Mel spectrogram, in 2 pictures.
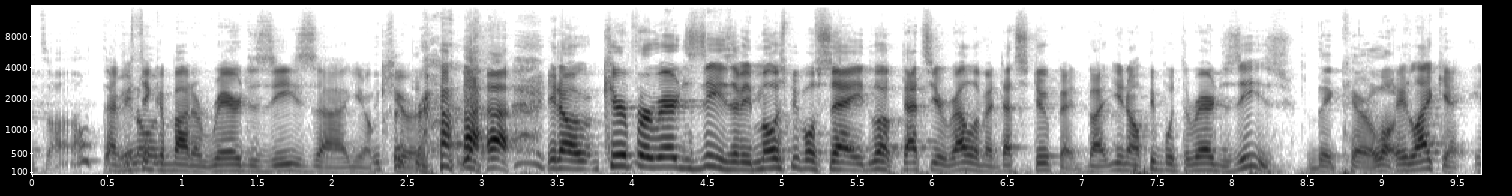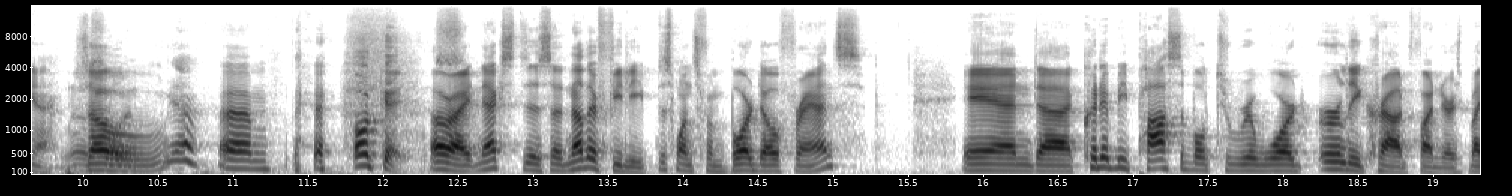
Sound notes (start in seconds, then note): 2.4 laughs; 11.2 laughs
